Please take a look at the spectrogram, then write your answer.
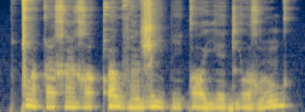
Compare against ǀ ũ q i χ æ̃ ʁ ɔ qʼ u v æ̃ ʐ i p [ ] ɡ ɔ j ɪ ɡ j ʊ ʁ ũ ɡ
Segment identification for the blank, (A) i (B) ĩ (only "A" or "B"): A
